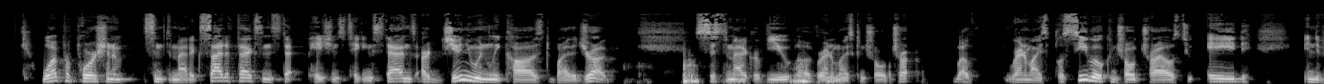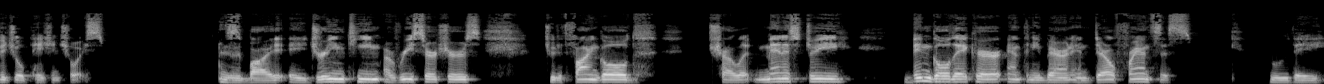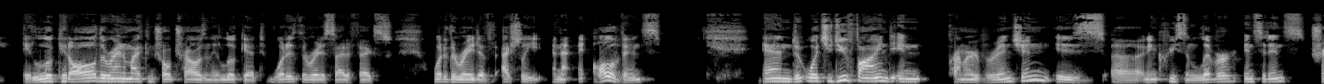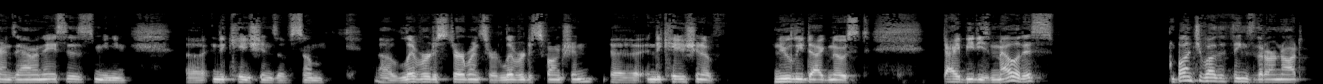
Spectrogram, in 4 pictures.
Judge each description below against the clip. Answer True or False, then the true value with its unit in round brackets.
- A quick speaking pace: False (140 wpm)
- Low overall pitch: True (120 Hz)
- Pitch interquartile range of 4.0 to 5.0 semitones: True (4.3 semitones)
